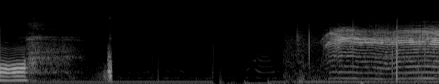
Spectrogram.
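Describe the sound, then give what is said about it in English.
A domestic cat meows: a short meow at the start, a faint brief one in the middle, then a long, loud, drawn-out meow to finish. “Ow, bloody feline. Oh, excuse me, just playing with my cat.”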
